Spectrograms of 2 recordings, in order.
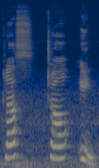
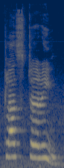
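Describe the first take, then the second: First: Clustering stretched very slowly, each syllable held apart; syllables drawn out. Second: Clustering at a slow, even pace; said slowly. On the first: Teacher counting syllables aloud, clustering drawn out very slowly. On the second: Teacher to pupils, says Clustering slowly. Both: Shown as a demonstration. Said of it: "So with three syllables".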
